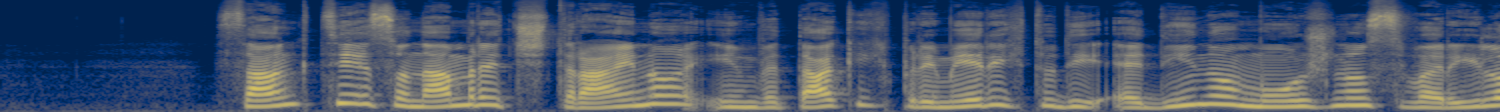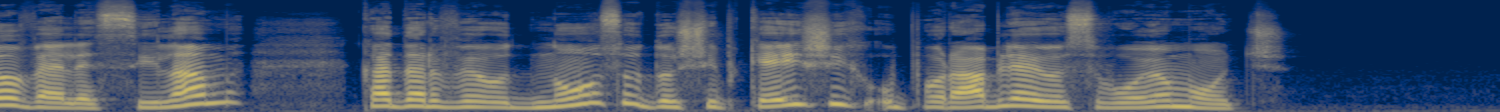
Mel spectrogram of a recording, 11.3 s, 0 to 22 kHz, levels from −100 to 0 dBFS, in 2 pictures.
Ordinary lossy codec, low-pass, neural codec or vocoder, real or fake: none; none; vocoder, 44.1 kHz, 128 mel bands every 512 samples, BigVGAN v2; fake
